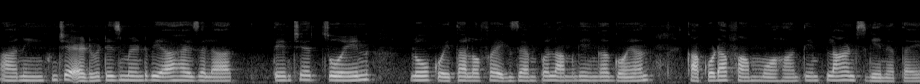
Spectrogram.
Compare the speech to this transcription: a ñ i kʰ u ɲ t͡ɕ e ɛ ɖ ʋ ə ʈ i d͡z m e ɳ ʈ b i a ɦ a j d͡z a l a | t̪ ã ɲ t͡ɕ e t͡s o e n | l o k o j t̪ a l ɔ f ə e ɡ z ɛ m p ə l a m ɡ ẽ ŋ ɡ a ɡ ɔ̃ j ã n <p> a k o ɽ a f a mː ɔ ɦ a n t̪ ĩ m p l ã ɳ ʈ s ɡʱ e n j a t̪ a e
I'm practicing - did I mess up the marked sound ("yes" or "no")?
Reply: yes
